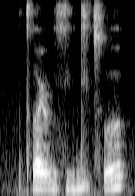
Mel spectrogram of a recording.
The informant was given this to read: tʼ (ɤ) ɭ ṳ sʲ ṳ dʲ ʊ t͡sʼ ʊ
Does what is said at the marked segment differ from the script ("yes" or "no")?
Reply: no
